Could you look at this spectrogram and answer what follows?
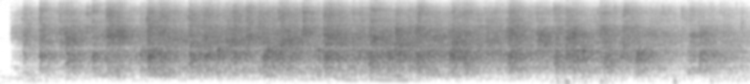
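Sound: audience clapping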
